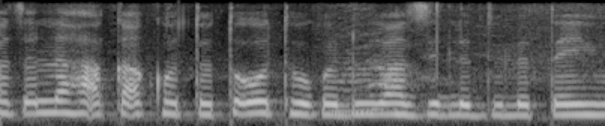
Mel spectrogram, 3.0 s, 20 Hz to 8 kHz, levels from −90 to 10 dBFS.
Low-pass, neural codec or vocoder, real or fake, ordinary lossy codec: 7.2 kHz; none; real; AAC, 48 kbps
